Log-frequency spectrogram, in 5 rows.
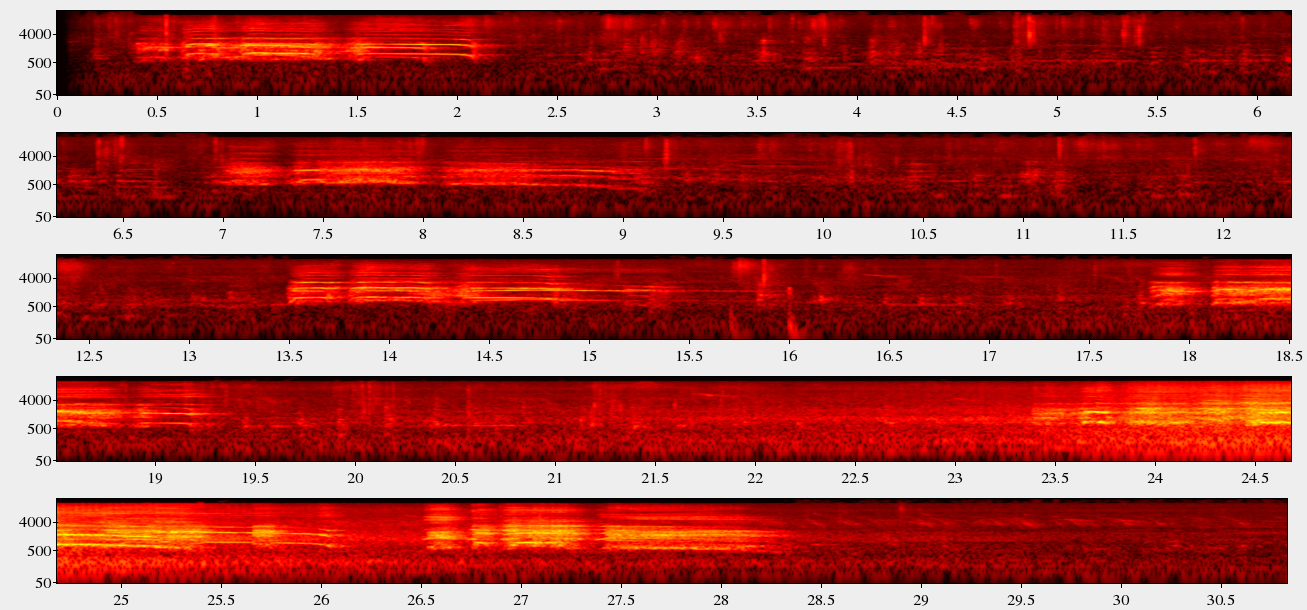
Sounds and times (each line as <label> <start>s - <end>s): Roosters 0.1s - 30.8s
